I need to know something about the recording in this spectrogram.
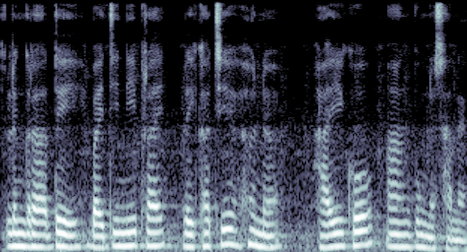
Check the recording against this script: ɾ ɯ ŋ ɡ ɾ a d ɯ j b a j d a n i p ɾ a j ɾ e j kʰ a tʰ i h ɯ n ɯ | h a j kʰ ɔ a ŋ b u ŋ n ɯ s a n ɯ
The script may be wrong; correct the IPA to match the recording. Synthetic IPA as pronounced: l ɯ ŋ ɡ ɾ a d ɯ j b a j d i n i pʰ ɾ a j ɾ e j kʰ a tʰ i h ɯ n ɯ | h a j kʰ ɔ a ŋ b u ŋ n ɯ s a n ɯ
